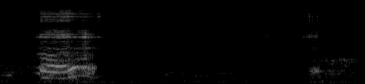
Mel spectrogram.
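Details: A rough, fluttering noisy breath, then a quieter second one in a small room; snoring during sleep.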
